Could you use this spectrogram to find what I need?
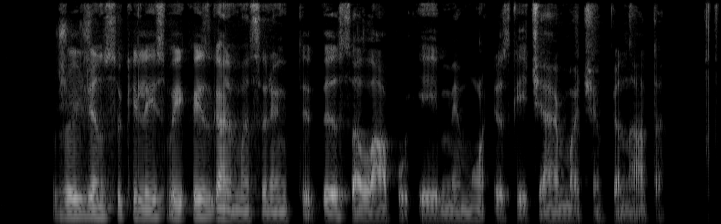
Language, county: Lithuanian, Kaunas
